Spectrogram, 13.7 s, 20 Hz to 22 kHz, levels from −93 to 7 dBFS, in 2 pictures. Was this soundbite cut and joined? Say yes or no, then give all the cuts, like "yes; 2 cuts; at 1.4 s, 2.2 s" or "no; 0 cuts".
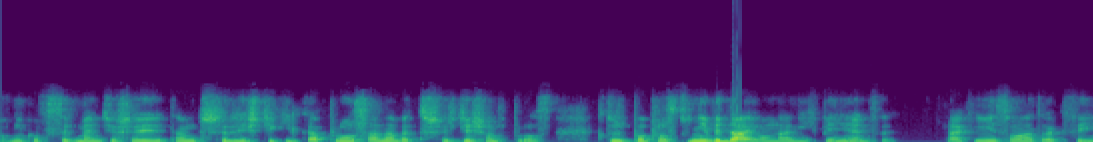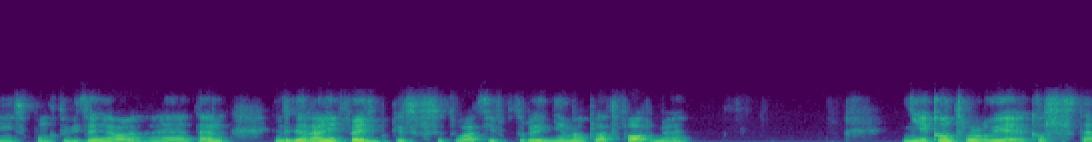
no; 0 cuts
